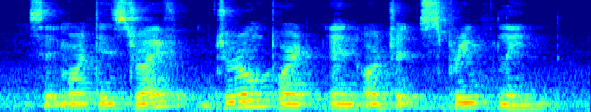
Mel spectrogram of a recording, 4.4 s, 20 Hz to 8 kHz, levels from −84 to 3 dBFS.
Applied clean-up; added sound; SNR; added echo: none; none; none; none.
